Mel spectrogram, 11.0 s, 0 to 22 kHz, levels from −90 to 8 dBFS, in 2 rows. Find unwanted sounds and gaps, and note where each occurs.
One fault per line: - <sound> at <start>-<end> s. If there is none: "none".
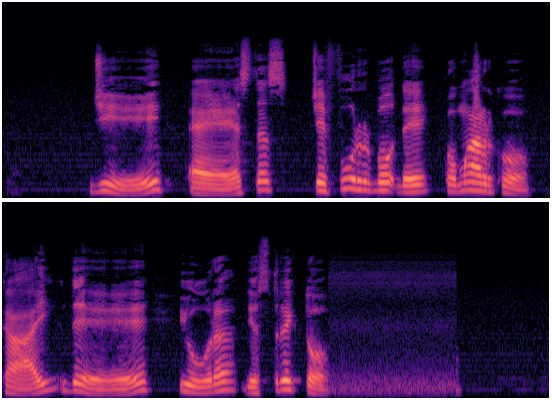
none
